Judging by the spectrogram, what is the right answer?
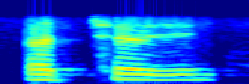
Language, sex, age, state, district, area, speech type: Punjabi, female, 45-60, Punjab, Fatehgarh Sahib, urban, conversation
